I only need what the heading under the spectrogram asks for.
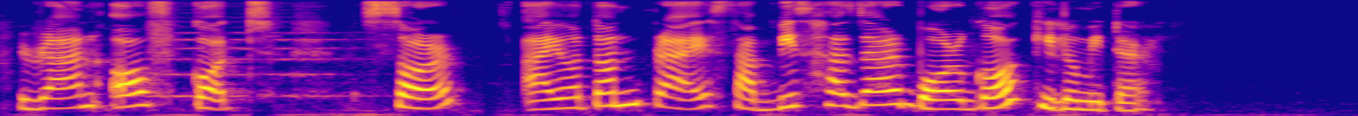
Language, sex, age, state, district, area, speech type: Assamese, female, 45-60, Assam, Dibrugarh, rural, read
